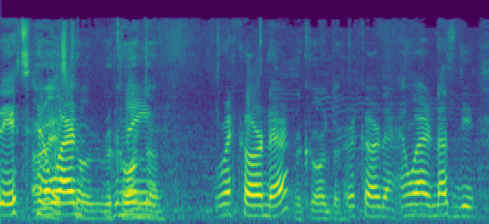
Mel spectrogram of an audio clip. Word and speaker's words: Wreckorder: know before I get wrong how do you pronunciate it Rec recorder recorder recorder and where does the the name come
